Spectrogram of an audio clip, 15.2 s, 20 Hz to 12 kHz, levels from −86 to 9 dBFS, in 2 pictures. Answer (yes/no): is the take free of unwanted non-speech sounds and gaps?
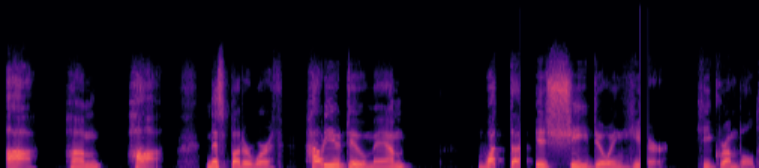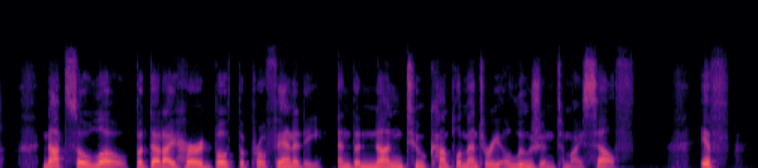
no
